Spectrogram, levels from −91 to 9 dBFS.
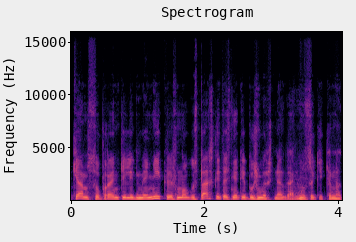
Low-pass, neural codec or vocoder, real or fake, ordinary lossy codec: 14.4 kHz; codec, 44.1 kHz, 3.4 kbps, Pupu-Codec; fake; Opus, 32 kbps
